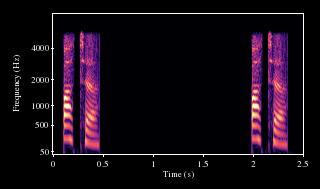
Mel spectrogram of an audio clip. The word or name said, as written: butter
